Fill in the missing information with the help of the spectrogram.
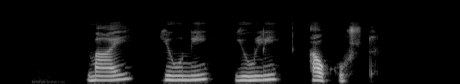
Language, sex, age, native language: Icelandic, female, 40-49, Icelandic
